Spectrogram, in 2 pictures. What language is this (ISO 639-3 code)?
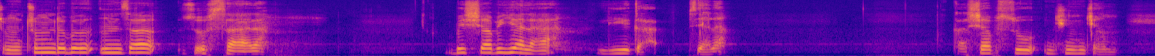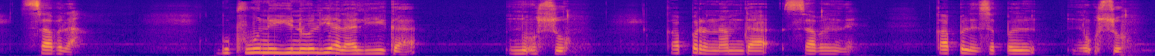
dag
